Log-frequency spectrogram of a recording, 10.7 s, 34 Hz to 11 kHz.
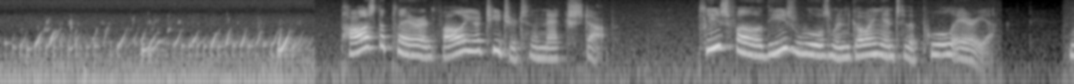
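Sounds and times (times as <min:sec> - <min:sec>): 
bubbling water cue sound: 0:00.0 - 0:03.2
speech: 0:03.5 - 0:06.2, 0:07.0 - 0:10.0.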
